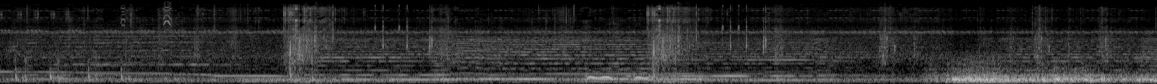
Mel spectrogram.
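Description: Rain and thunder in the video game The Witcher: Enhanced Edition, with rumbling thunder cracks rolling through a steady rain wash, a rising heavier burst near the end, and no talk.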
